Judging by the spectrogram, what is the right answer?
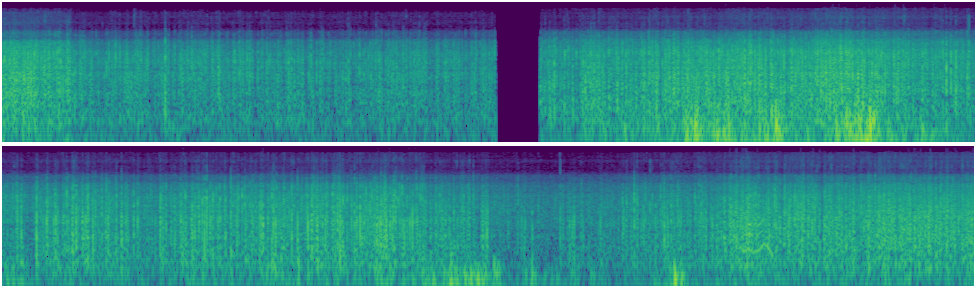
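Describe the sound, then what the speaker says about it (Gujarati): Heavy rain pours down steadily in a dense, loud, continuous roar of drops on surfaces near farm fields, with no voices. "વરસાદ બહુ વધારે ચડ્યું"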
